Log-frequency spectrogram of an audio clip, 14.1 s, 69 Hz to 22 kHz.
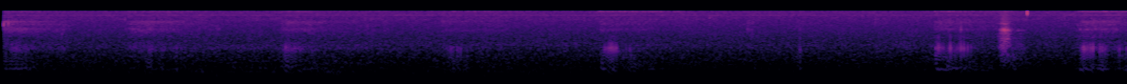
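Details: Sleeping infant about 7 weeks old snoring faintly and softly, snores recurring roughly every two seconds over a hissy background: infant snoring.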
